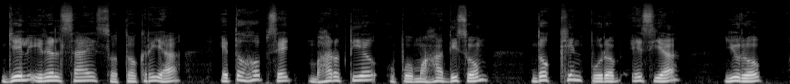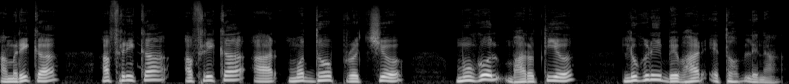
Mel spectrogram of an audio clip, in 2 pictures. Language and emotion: Santali, neutral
